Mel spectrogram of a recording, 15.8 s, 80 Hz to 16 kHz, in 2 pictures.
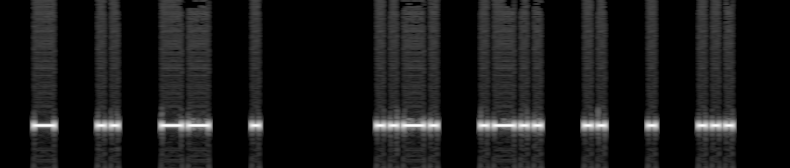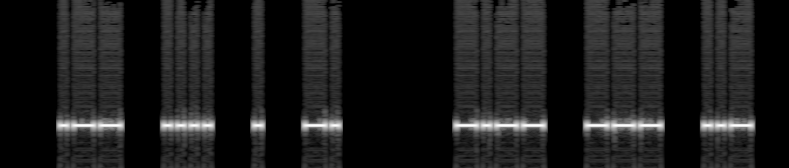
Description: Morse code, heard as a keyed tone, about 18 wpm, spaced as for 12 wpm, 1000 Hz. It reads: TIME FLIES WHEN YOU
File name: qotdfiles / 12wpm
